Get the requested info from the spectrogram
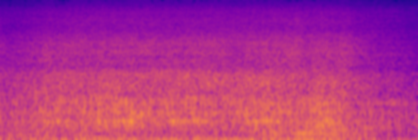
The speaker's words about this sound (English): A thunderous roar blows past as the caboose chugs by.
